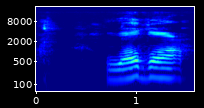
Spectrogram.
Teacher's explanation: عین میں آواز جا رہے گی، ضاد کو موٹا کریں گے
